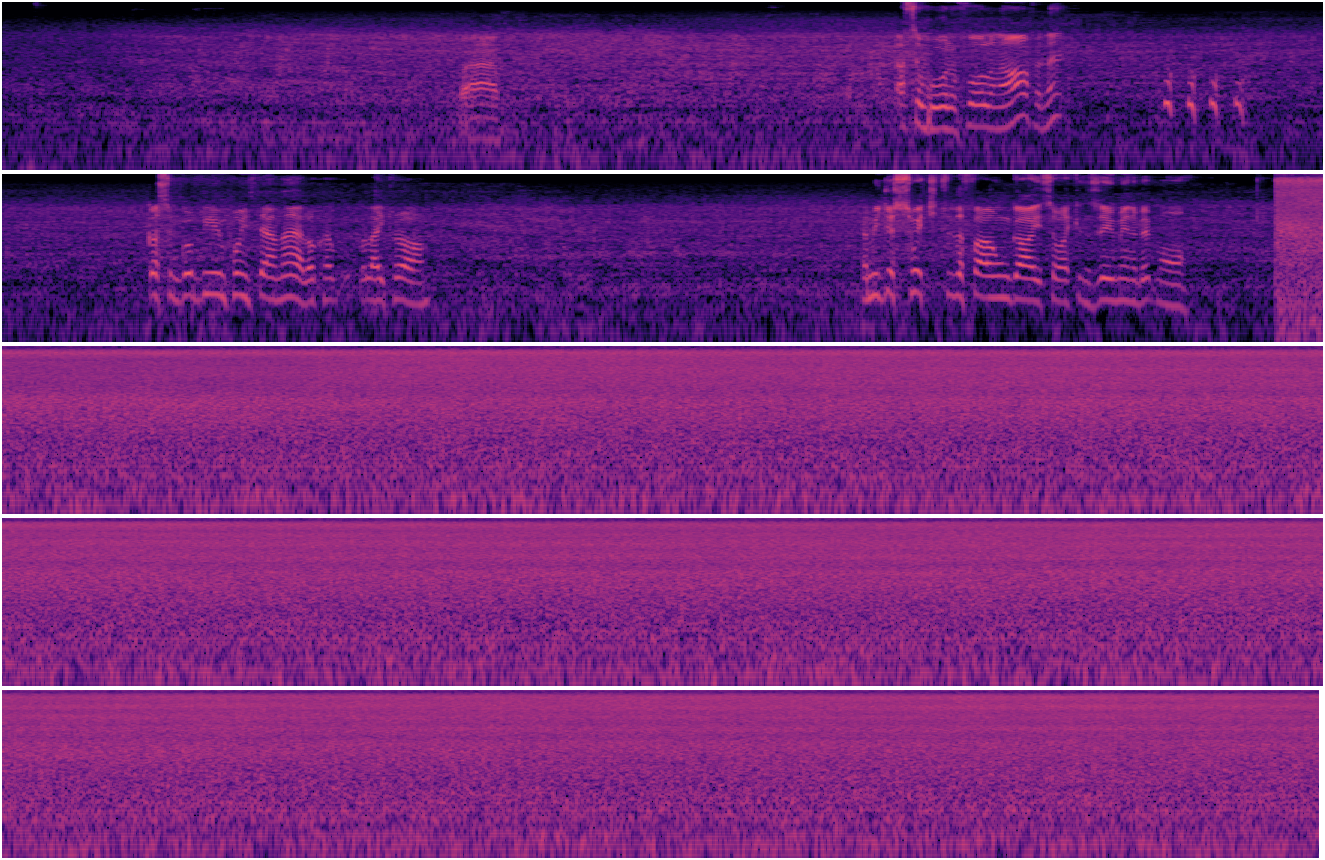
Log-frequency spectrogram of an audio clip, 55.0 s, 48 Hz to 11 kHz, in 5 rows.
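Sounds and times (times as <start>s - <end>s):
waterfall rushing: 21.6s - 55.0s.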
